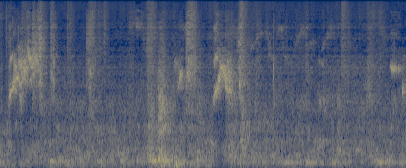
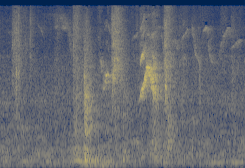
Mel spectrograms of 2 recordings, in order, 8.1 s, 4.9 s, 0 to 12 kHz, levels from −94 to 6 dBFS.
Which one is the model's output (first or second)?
first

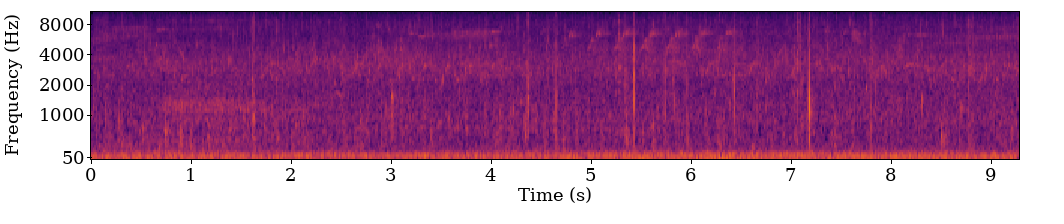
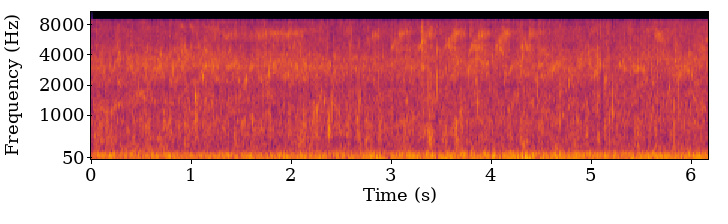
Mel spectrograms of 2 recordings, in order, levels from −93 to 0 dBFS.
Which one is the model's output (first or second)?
second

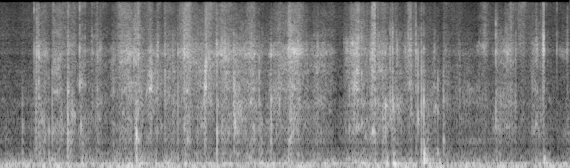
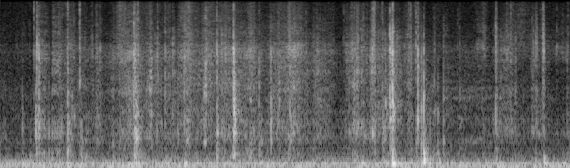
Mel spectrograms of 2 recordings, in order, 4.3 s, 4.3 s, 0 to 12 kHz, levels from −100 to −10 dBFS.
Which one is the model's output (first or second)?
first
